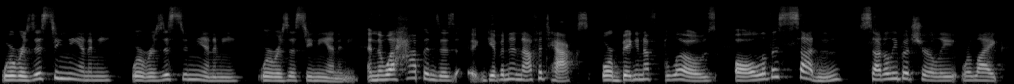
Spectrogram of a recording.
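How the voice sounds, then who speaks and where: Brief: middle-aged woman, podcast host and minister, conversational faith teaching, lively and playful. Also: medium pitch, fast, hardly any pauses. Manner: chatty and animated, with playful acted asides.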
